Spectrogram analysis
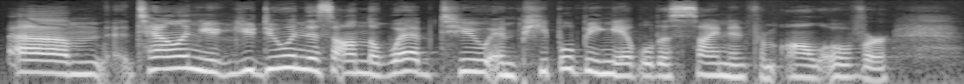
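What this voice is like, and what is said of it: Very fast speech. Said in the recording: “I'm sorry I'm talking so fast”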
